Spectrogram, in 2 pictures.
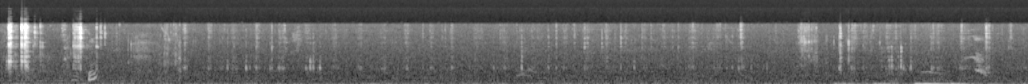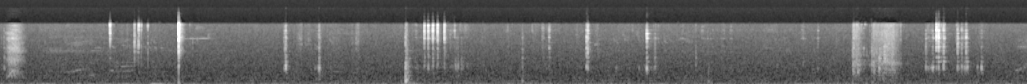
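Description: Scattered light metallic clicks, taps and scrapes of hand tools and small metal parts being handled while the oil level sensor is fitted inside a small stationary engine's crankcase. One sharp click about eighteen seconds in is the loudest.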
